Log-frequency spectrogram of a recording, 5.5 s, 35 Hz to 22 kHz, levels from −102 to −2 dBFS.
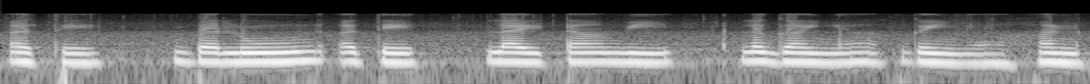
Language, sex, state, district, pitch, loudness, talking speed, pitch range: Punjabi, female, Punjab, Kapurthala, 195 Hz, -12 LUFS, 90 wpm, 185-200 Hz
